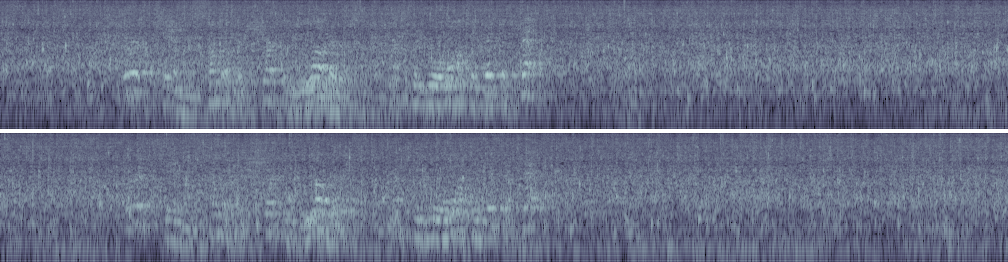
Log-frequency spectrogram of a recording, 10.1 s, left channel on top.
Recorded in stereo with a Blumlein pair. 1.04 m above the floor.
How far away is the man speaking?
About 4.5 m.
